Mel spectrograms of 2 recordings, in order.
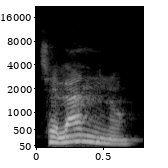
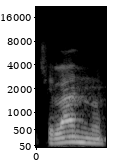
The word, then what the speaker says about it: ce l'hanno: Y al final, cuando nosotros la pronunciamos, pasa a ser casi como una sola palabra. Como es de forma común, uno dice celanno, como que fuera una pura cosa. Celanno, ce l'avete, ce l'abbiamo.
